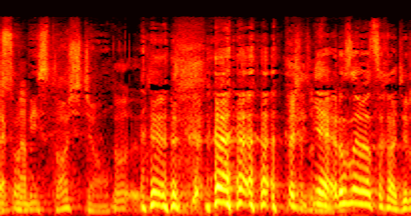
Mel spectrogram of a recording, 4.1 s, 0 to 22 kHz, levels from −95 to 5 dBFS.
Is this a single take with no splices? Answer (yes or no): yes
